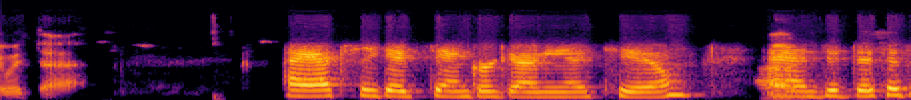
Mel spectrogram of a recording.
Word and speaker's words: San Gorgonio: San Gorgonio is how Gorgonia. I pronounce it. Wow, I was not even close. San Gorgonio.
